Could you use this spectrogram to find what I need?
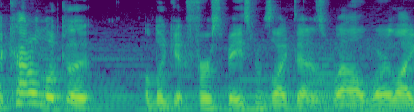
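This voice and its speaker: A man talks with music in the background. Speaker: sports commentary YouTuber. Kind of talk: casual talk to camera. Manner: stuttering, stumbling.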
